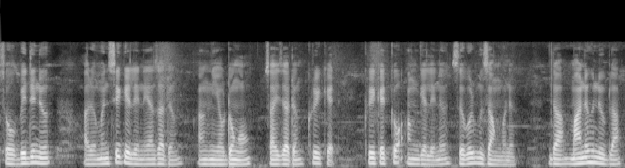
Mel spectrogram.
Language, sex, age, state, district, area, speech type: Bodo, male, 30-45, Assam, Chirang, rural, spontaneous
